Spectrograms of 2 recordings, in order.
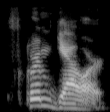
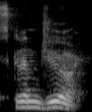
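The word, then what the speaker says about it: Scrimgeour: originally pronounced it um scrimger but you said it's yeah oh you're close yeah but the G is actually a j sound right it's a d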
